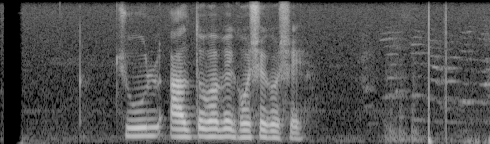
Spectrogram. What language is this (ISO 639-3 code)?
ben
